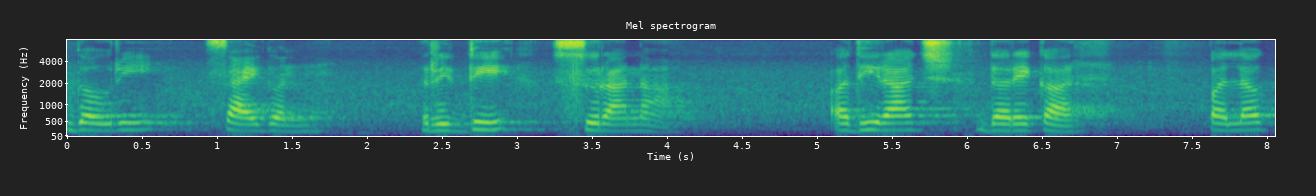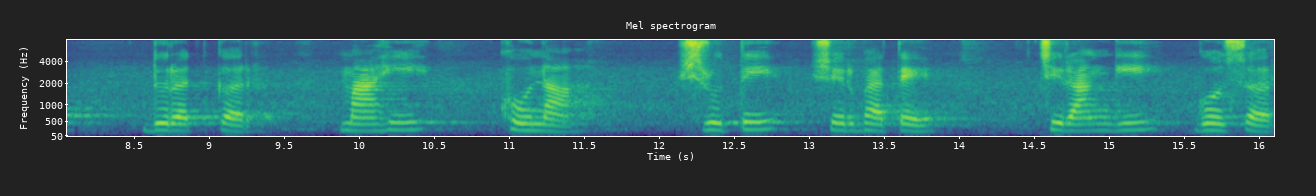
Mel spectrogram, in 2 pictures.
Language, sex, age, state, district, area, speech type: Marathi, female, 18-30, Maharashtra, Washim, rural, spontaneous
